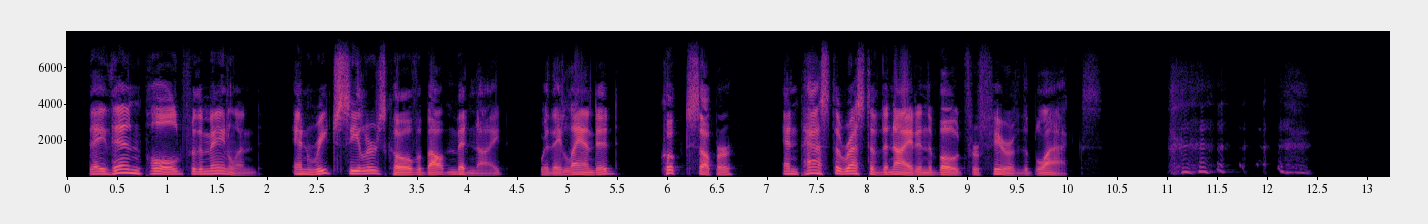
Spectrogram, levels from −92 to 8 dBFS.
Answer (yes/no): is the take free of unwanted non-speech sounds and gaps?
no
